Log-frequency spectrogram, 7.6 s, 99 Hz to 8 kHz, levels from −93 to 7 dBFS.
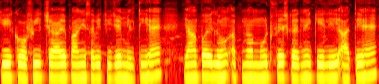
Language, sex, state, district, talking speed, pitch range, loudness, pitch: Hindi, male, Uttar Pradesh, Jyotiba Phule Nagar, 150 wpm, 140-145 Hz, -14 LUFS, 145 Hz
